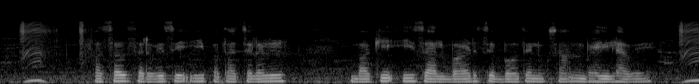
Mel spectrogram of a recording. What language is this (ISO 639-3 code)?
bho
